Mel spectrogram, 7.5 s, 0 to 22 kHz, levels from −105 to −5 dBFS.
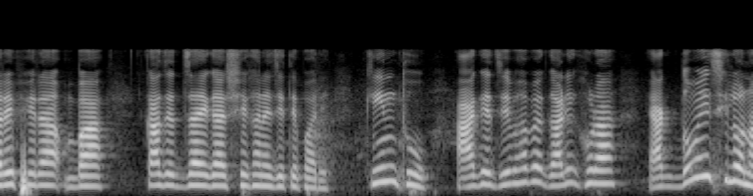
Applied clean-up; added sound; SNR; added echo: none; none; none; none.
